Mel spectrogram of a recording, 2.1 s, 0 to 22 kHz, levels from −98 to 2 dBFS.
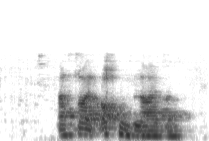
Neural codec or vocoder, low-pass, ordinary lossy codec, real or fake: codec, 44.1 kHz, 7.8 kbps, Pupu-Codec; 5.4 kHz; none; fake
